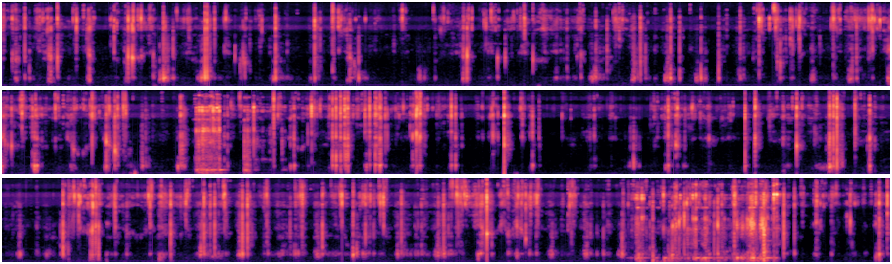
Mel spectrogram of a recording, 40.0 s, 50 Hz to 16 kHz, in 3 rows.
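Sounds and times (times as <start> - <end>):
chewing and crunching: 0.0 - 39.9.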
